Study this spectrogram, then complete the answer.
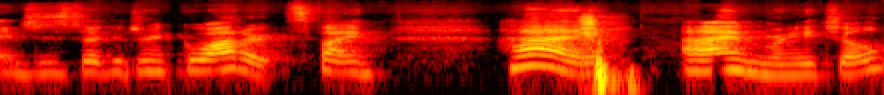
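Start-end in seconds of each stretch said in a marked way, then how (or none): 1.9-3.3 stiff, robotic, machine-like delivery. Introducing herself to the group after a drink of water, like a robot. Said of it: "I said that like a robot".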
